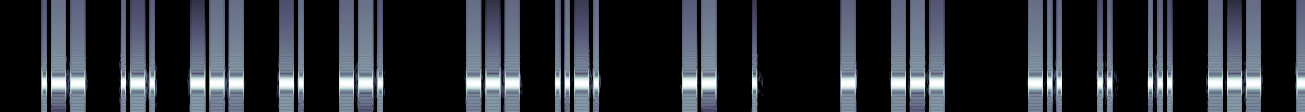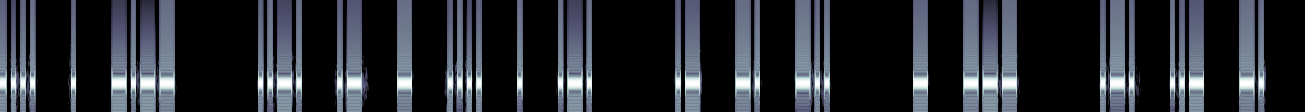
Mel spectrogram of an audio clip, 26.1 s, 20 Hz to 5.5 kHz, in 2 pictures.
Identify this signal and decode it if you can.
Morse code, heard as a keyed tone, about 25 wpm, spaced as for 16 wpm, 700 Hz. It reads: WRONG OF ME TO DISOBEY FATHER AND TO RUN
